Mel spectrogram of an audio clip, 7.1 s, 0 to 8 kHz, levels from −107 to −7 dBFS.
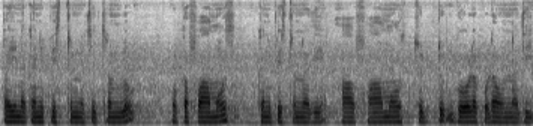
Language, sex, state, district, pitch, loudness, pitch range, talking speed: Telugu, male, Andhra Pradesh, Sri Satya Sai, 115 Hz, -18 LUFS, 110-115 Hz, 120 wpm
